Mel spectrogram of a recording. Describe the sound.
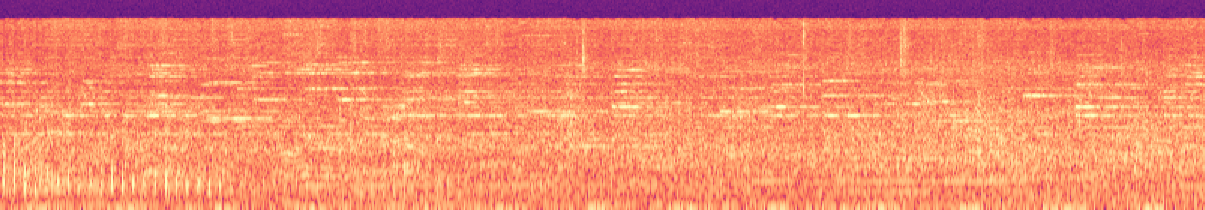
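A steady, droning helicopter rotor noise runs unbroken for the whole stretch, loud with a deep rumbling throb. Brief muffled voices are audible near the start.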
